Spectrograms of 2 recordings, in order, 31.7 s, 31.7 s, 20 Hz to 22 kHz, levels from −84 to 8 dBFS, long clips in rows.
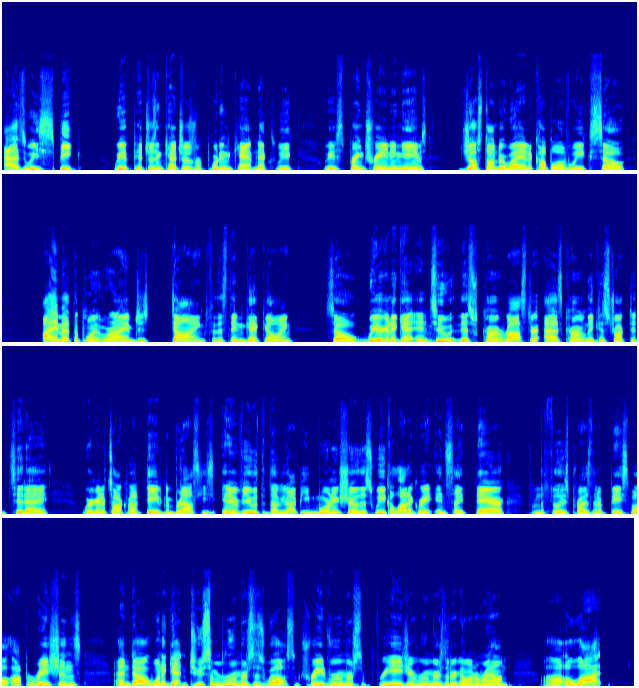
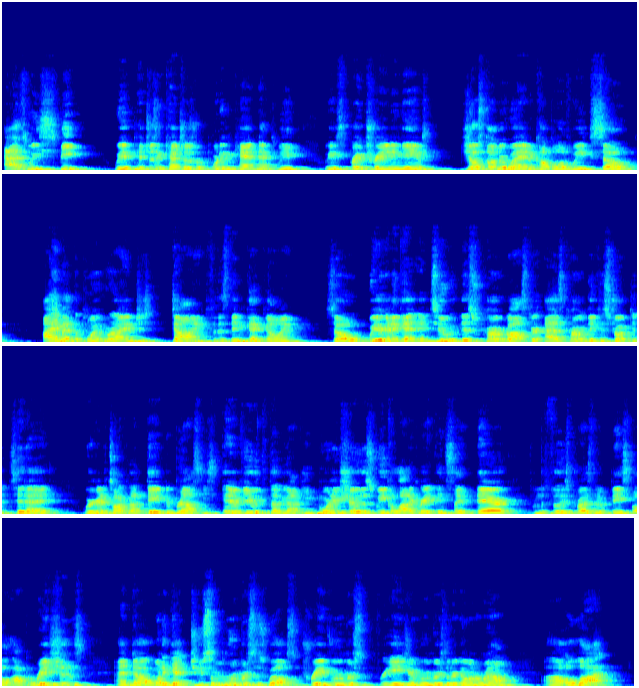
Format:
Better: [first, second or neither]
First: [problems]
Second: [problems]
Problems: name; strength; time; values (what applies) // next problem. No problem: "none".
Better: first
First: none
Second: off-mic speech; far // room echo; noticeable; dies away in 0.5 s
